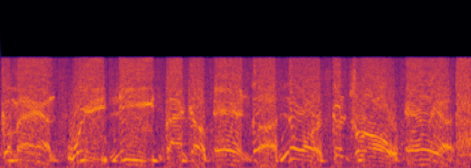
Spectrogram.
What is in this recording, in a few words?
backup north, military; svencoop; echoes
